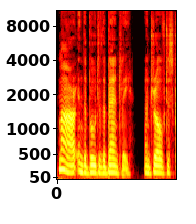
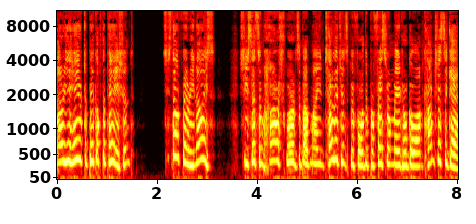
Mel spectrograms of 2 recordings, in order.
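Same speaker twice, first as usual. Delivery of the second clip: very high, bright, cheery voice, muffled as through mask. Narrating Clarabelle greeting visitors through a gas mask: Clarabelle's cheery, muffled voice. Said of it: "her cheery voice muffled".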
